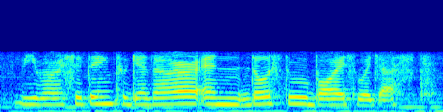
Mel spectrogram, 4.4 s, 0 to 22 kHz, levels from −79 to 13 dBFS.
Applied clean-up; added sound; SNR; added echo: none; none; none; none.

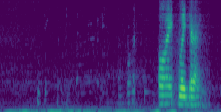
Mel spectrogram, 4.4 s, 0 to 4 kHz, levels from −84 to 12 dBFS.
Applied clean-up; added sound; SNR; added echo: neural mask model DeepFilterNet 3.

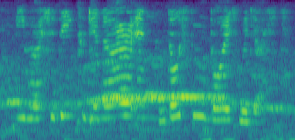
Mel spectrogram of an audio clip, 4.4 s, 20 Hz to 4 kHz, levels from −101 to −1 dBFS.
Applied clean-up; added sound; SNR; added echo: classical method WPE with log-MMSE.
